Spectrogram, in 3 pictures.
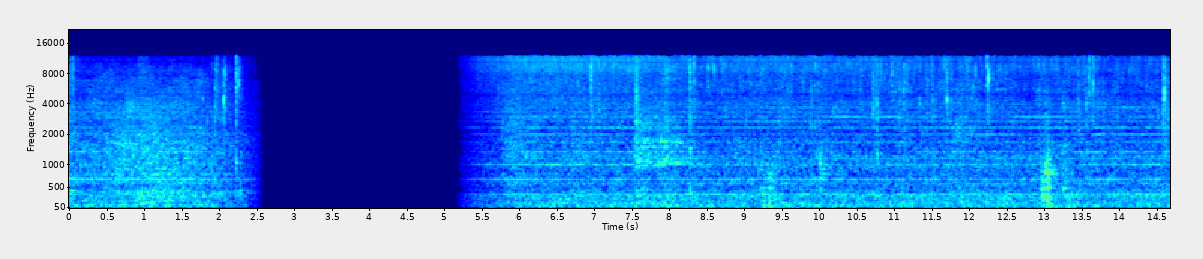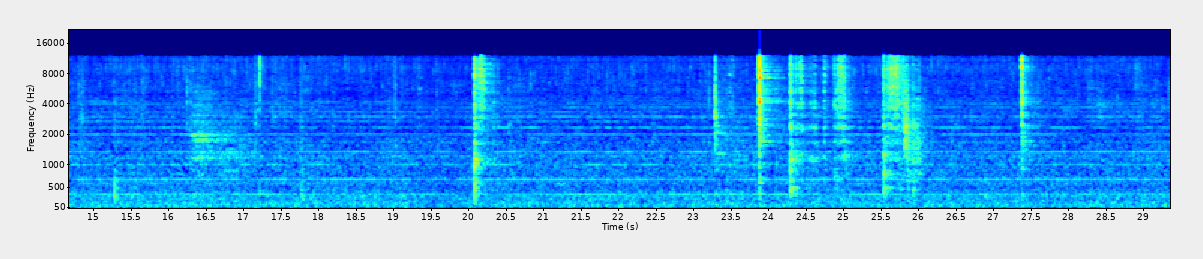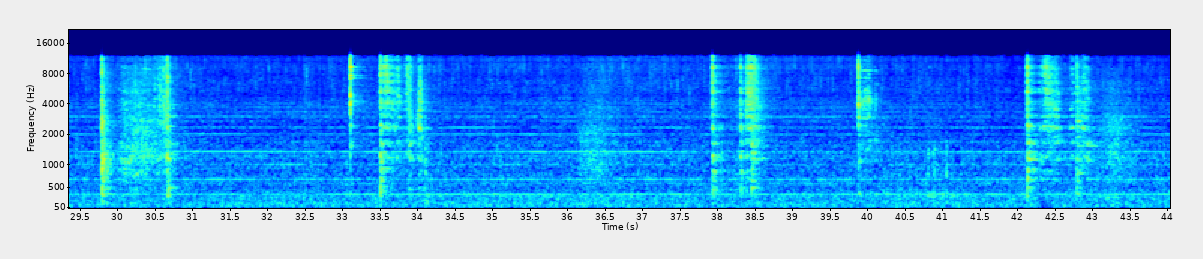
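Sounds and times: metal ladle scraping pot: 20.1 - 20.5, 23.3 - 26.2, 29.8 - 30.9, 33.1 - 34.2, 37.9 - 38.8, 39.8 - 41.0, 42.1 - 43.5
simmering pot hiss: 36.6 - 44.0.

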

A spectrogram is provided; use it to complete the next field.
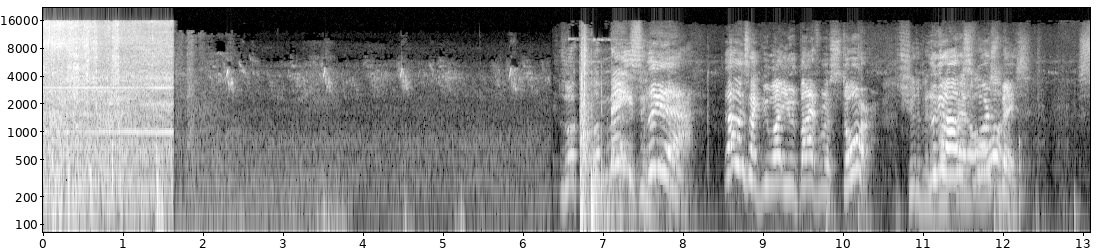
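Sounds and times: debris rattling in hose: 0.0 - 1.6
shop vacuum running: 0.0 - 1.7
faint bird chirps: 9.9 - 13.0.

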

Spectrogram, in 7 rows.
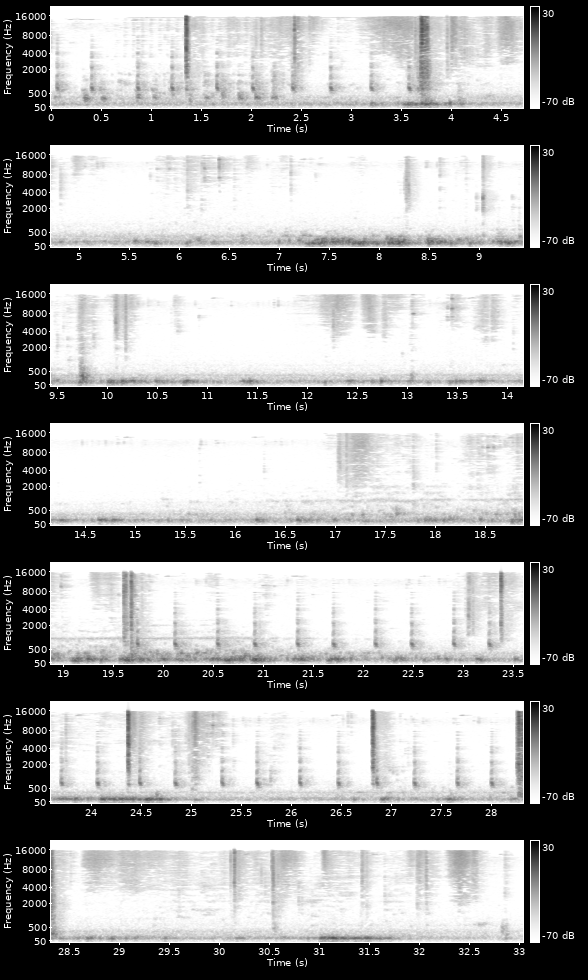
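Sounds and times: turn signal ticking: 0.0 - 4.0, 19.4 - 28.3
engine and road rumble: 0.0 - 33.0.

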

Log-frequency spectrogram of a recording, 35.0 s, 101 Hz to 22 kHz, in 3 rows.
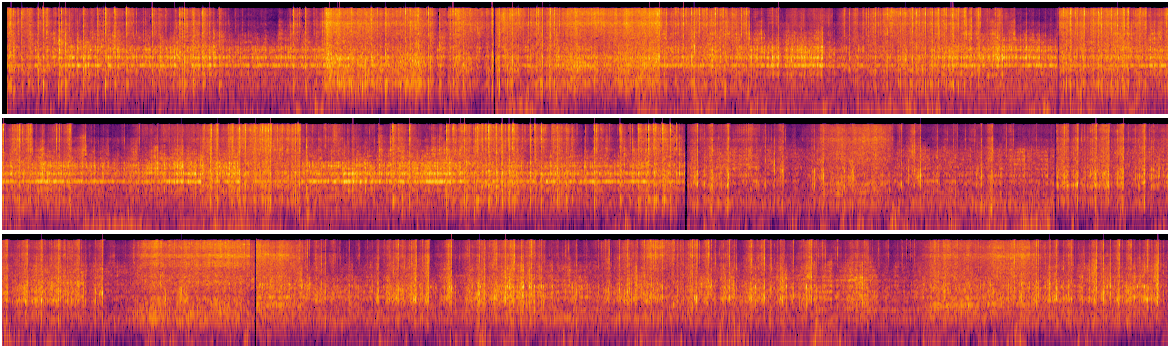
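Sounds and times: marbles dropping into plastic truck: 0.0 - 12.6, 13.3 - 21.6, 22.2 - 34.9
marbles rattling through wooden grooves: 0.0 - 34.9
marbles swirling in wooden bowl: 0.0 - 34.9.

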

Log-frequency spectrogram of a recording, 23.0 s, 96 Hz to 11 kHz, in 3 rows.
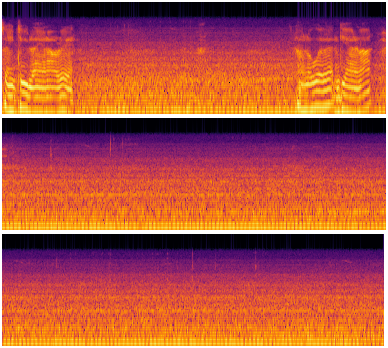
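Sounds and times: distant jet engines rumbling: 0.0 - 23.0.

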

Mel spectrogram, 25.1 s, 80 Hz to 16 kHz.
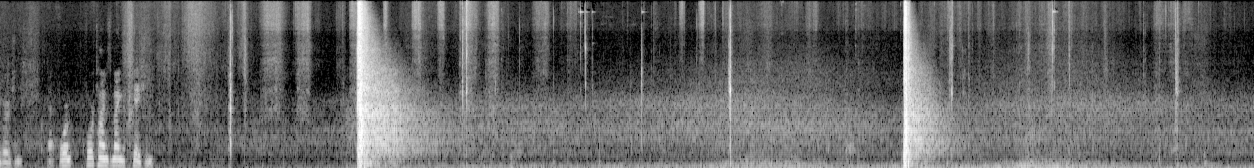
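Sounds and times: rifle shot with echo: 7.1 - 8.6, 18.1 - 19.2
small metallic clicks: 9.2 - 10.0, 11.5 - 12.0, 18.6 - 19.4.

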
